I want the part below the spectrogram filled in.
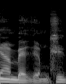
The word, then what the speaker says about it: hamburger: N'a pas remarqué que dans le mot hamburgers, comme tu as dit, il y a trois syllabes là-dedans, quand tu appuies et puis ça, c'est sur le premier syllabe là.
